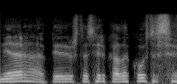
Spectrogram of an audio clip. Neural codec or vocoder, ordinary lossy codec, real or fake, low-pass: codec, 16 kHz in and 24 kHz out, 0.8 kbps, FocalCodec, streaming, 65536 codes; Opus, 64 kbps; fake; 10.8 kHz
